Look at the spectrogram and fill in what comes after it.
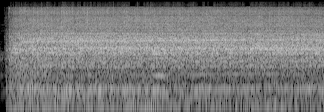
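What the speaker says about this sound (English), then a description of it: "Let's blend it." A blender whirs steadily at high speed blending hummus, a loud, continuous grinding roar with no talking over it.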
